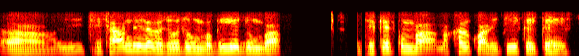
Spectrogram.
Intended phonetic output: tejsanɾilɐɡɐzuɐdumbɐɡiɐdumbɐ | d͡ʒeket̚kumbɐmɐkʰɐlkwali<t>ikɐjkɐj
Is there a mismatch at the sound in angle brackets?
no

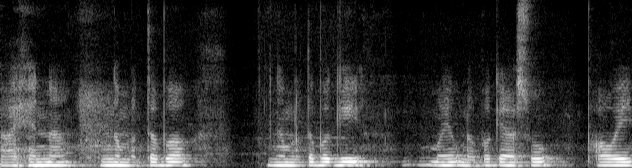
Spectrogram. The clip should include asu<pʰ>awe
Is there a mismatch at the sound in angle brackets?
no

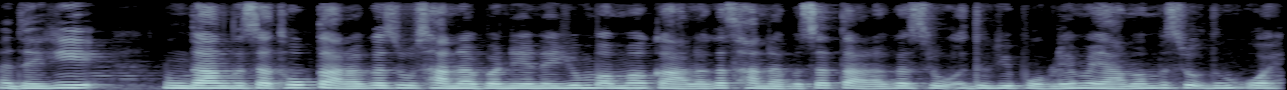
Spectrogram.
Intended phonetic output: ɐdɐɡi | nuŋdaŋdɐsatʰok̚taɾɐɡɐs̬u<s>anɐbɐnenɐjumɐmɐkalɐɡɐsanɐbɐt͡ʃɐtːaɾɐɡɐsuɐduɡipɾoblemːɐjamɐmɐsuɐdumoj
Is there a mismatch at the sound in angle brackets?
no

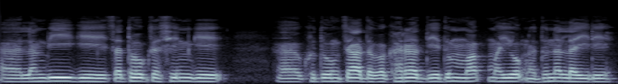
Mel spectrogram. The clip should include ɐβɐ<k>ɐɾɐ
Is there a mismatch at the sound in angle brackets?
yes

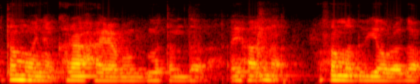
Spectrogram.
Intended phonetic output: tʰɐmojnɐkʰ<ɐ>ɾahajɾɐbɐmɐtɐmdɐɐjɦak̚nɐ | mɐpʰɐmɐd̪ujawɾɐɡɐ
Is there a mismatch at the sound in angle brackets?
no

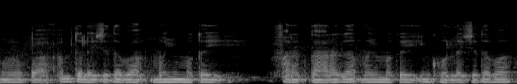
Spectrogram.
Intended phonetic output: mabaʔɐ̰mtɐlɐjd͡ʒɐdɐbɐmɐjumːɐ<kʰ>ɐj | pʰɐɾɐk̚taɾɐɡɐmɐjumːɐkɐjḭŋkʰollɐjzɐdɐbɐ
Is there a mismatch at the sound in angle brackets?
yes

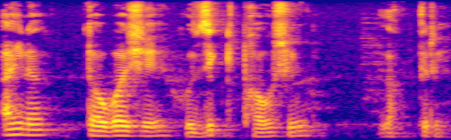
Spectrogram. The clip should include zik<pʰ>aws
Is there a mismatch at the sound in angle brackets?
no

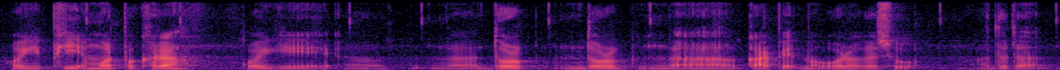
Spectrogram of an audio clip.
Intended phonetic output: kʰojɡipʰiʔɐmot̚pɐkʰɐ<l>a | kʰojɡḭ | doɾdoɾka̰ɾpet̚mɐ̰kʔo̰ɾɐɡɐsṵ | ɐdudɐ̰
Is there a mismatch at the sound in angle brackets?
yes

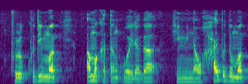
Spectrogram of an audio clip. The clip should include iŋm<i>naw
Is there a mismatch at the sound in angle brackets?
no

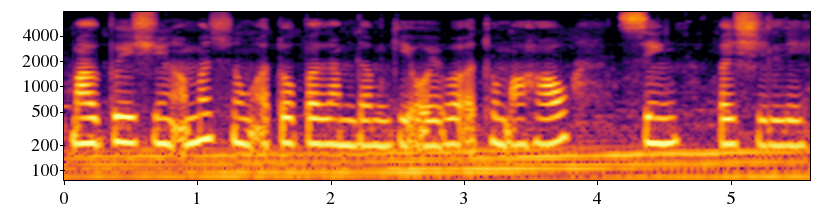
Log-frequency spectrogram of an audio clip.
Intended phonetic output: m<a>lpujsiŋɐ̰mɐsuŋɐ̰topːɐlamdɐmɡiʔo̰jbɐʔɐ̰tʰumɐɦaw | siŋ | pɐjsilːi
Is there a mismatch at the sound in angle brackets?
no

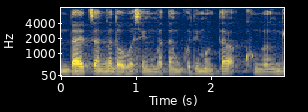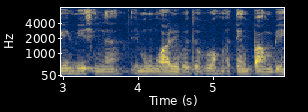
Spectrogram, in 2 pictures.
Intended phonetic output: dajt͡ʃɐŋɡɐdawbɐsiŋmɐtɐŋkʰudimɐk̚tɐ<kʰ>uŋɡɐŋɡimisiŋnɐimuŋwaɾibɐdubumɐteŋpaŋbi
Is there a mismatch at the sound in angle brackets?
no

